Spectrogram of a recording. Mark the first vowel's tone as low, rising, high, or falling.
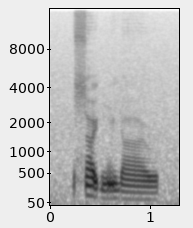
falling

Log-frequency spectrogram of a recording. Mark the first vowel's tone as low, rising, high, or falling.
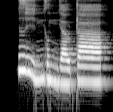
falling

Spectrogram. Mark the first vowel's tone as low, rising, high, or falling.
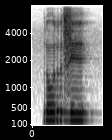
high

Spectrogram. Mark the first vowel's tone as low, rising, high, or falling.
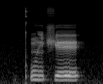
high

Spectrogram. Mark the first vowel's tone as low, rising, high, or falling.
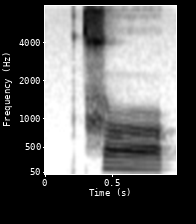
low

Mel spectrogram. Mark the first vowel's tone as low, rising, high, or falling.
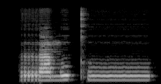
low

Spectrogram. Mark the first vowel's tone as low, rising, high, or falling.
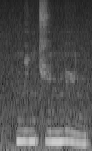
high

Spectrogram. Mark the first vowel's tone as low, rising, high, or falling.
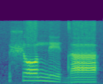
high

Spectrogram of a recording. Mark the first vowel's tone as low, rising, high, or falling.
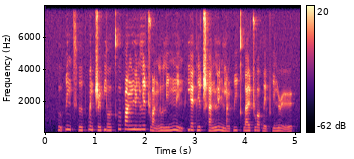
low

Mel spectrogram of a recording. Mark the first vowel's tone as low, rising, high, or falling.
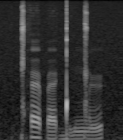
falling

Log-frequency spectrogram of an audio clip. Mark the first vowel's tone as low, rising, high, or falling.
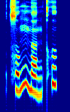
rising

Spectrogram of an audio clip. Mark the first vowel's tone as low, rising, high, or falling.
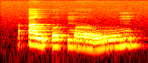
falling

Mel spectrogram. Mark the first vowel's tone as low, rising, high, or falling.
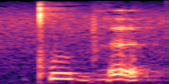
falling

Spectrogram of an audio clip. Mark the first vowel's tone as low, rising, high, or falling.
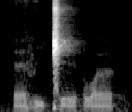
low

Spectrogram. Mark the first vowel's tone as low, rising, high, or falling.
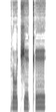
low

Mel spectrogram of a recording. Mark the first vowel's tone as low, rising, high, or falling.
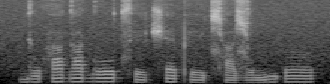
low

